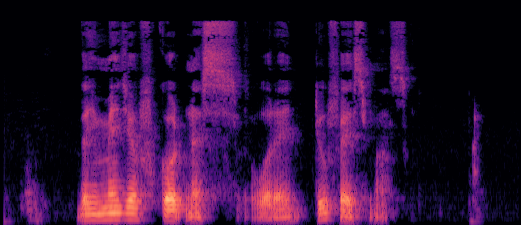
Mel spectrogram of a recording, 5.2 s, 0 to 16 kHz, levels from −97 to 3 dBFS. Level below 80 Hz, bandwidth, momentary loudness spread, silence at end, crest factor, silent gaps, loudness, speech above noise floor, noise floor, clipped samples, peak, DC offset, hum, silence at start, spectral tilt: -56 dBFS; 11.5 kHz; 19 LU; 0.45 s; 20 dB; none; -25 LUFS; 54 dB; -79 dBFS; under 0.1%; -6 dBFS; under 0.1%; none; 0.8 s; -6 dB/octave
